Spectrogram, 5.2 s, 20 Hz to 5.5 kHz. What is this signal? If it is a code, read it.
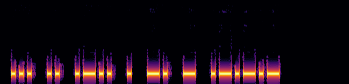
Morse code, heard as a keyed tone, about 20 wpm, 700 Hz. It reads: SILENT.
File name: CW / jodorowsky / 82 commandments 20-15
